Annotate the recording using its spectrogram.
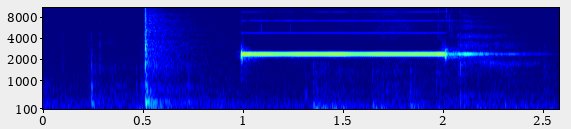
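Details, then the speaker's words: A switch click, then one steady high beep lasting about a second as a Surtron LED diathermy electrosurgical unit is turned on and passes its circuit self-test; power-on beep. "time you turn it on it has a sound beat which is it you know the switches on it does a circuit test and comes up past"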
